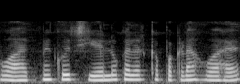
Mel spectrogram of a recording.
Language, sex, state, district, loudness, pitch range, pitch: Hindi, female, Chhattisgarh, Bastar, -13 LUFS, 200-225 Hz, 210 Hz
